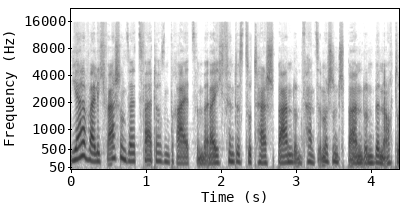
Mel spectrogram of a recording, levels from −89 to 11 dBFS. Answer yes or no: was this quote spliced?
yes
